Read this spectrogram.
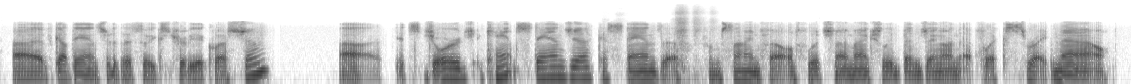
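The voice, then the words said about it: American accent. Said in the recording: “this fantastic American accent.”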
